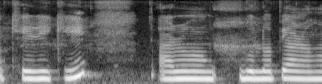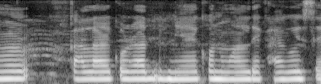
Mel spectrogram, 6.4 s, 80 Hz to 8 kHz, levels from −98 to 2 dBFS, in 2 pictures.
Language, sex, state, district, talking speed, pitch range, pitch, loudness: Assamese, female, Assam, Sonitpur, 105 wpm, 210-220 Hz, 215 Hz, -13 LUFS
